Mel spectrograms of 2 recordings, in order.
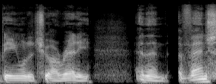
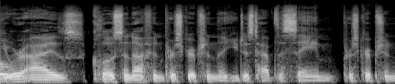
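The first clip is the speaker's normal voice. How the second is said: plain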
